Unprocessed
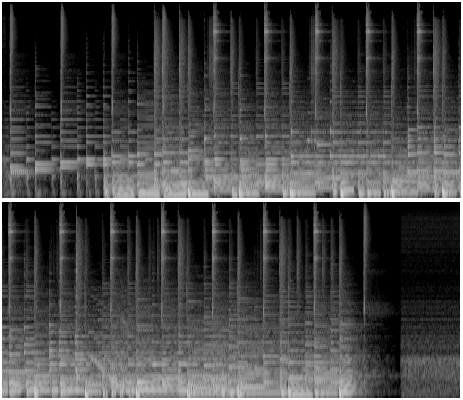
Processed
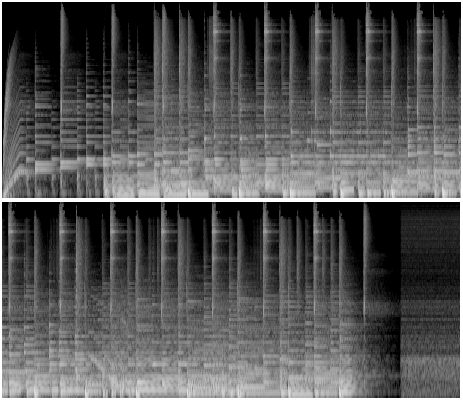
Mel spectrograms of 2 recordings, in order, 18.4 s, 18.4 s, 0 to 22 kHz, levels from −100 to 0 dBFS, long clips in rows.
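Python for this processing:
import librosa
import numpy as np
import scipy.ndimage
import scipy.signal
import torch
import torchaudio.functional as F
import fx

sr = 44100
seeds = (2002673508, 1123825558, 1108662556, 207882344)

y = fx.tape_start_head(x, sr, length_s=0.35)
y = fx.peak_eq(y, sr, hz=3000.0, db=5.5, octaves=0.48)
y = y * 10.0 ** (7.0 / 20.0)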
